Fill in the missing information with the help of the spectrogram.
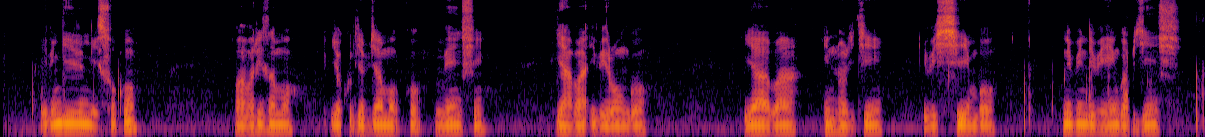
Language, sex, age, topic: Kinyarwanda, female, 18-24, finance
